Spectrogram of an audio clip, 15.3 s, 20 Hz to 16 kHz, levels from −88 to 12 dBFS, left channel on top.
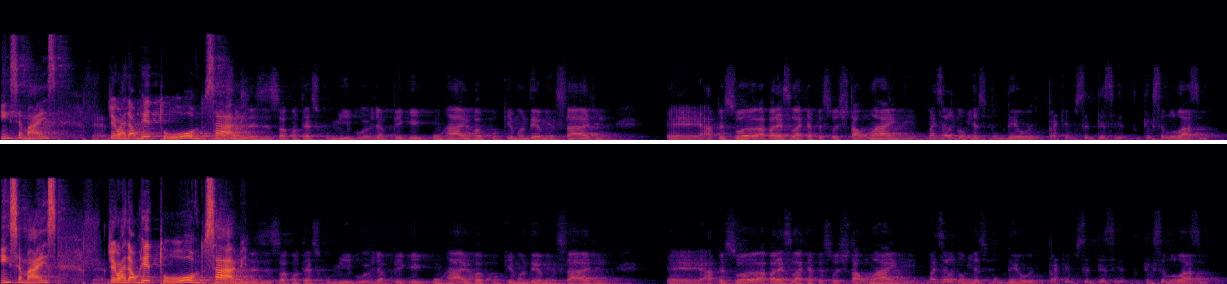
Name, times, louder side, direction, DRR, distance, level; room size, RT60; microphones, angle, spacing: voice 1, 0.0-3.1, right 5 dB, 50° right, 13 dB, 0.8 m, -23 dB
voice 2, 2.6-7.9 8.3-15.1, left 1 dB, 45° left, 3 dB, 2.9 m, -38 dB
27.0 x 21.0 x 5.3 m, 1.0 s
head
